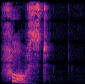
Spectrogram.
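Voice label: "forced", en, uk British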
